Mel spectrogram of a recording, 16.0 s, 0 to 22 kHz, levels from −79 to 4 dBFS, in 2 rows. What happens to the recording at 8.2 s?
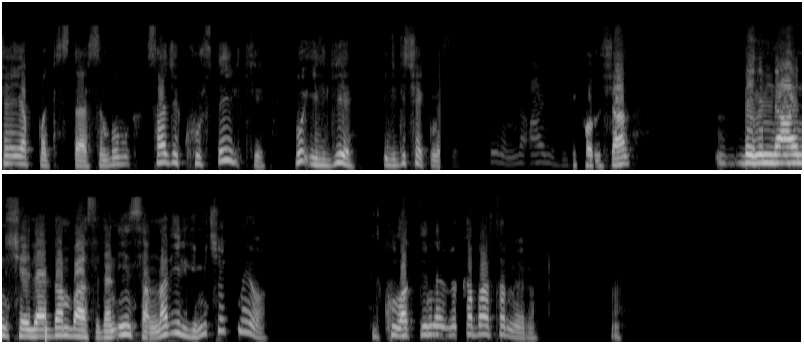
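At 8.2 s the speech continues without any audible technical fault.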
